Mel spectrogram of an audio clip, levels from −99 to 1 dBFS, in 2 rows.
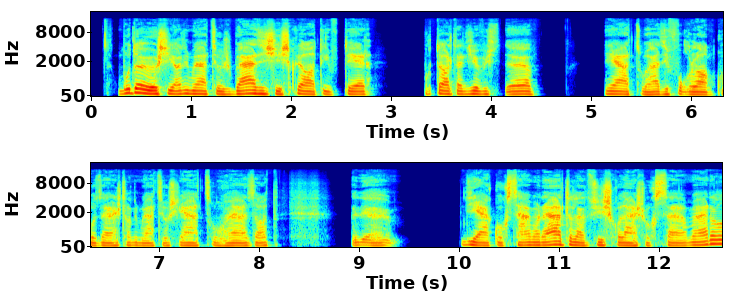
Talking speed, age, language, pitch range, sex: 80 wpm, 60-79, Hungarian, 120-145 Hz, male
